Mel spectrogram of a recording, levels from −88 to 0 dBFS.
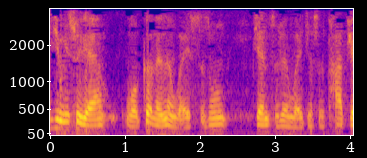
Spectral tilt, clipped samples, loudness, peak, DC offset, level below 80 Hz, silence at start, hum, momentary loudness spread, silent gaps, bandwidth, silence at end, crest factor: -10.5 dB/octave; 0.4%; -14 LUFS; 0 dBFS; under 0.1%; -44 dBFS; 0 s; none; 12 LU; none; 4 kHz; 0 s; 14 dB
